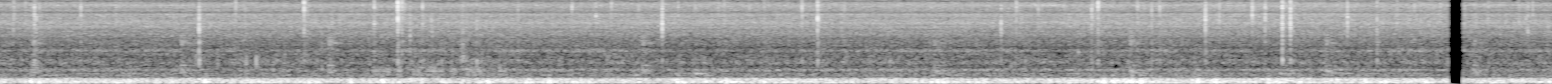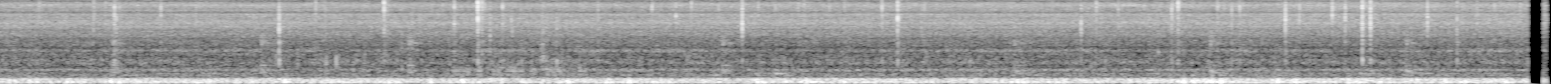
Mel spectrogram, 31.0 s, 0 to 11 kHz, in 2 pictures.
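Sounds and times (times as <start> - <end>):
rain rumble: 0.0 - 30.8
fireplace fire crackling: 0.0 - 30.9.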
